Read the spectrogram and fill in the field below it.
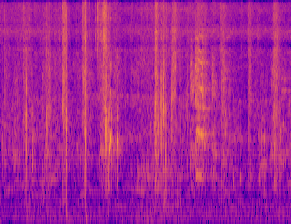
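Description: Chickens perched on a village rooftop give scattered clucks and squawks at close to medium distance, with brief bursts of noise among quieter gaps.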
